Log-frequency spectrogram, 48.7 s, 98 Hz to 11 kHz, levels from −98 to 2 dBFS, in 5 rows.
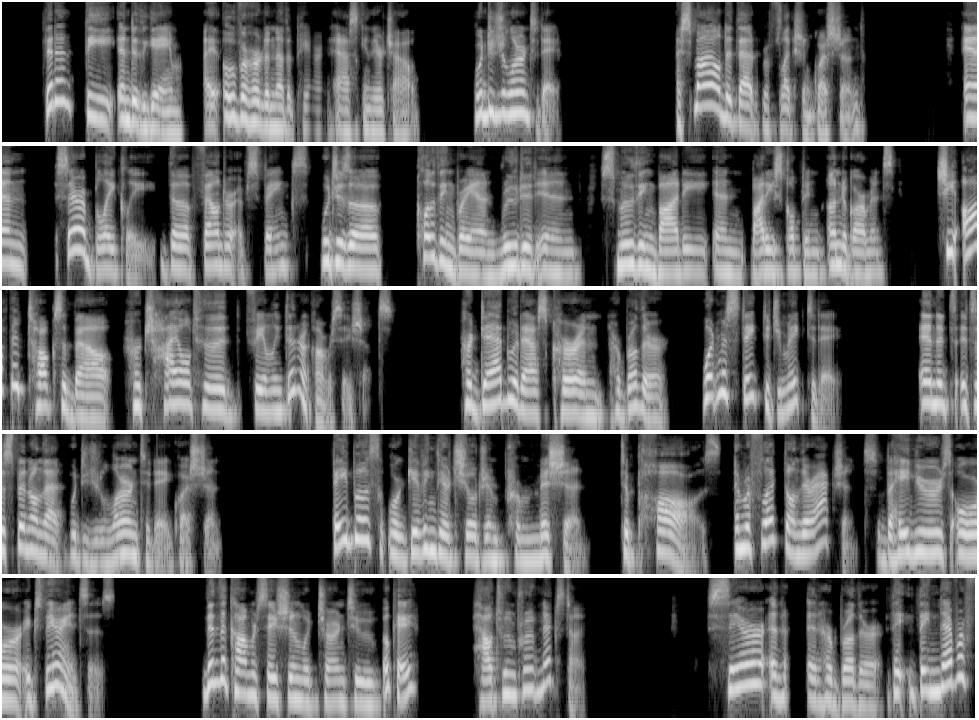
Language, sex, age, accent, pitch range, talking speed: English, female, 50-69, American, 175-230 Hz, 145 wpm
